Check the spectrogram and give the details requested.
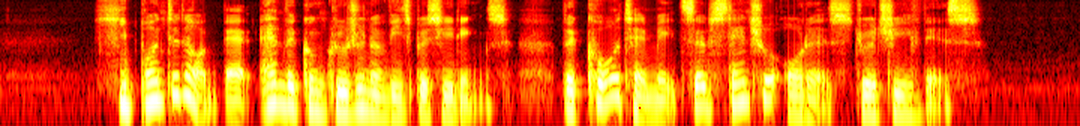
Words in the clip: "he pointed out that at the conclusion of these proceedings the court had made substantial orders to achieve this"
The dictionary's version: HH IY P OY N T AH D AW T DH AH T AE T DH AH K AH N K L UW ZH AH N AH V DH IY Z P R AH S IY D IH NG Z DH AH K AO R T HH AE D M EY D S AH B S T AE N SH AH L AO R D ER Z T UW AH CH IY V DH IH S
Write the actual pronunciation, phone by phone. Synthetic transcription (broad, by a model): HH IY P OY N T AH D AW T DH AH T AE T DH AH K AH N K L UW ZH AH N AH V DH IY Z P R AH S IY D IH NG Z DH AH K AO T HH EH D M EY D S AH B S T AE N SH AH L AO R D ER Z T UW AH CH IY V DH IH S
